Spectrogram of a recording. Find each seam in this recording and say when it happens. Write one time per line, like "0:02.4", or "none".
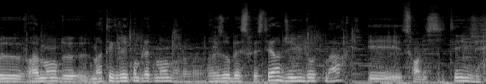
0:02.1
